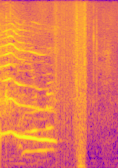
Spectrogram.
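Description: animal, cat meowing

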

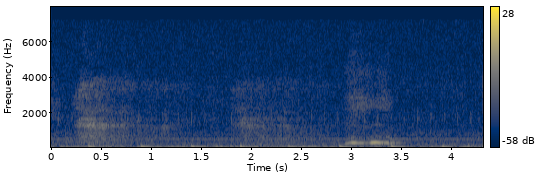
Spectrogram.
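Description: human body sound, snoring

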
